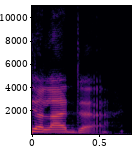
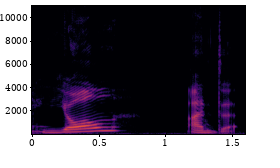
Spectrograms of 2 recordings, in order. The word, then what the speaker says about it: Yallunder: My name is Yallunder. It's Yallunder. So it's Yallunder.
